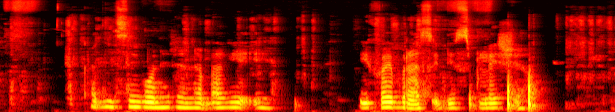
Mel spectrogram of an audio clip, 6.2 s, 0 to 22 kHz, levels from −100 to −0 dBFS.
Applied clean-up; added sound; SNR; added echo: classical method log-MMSE.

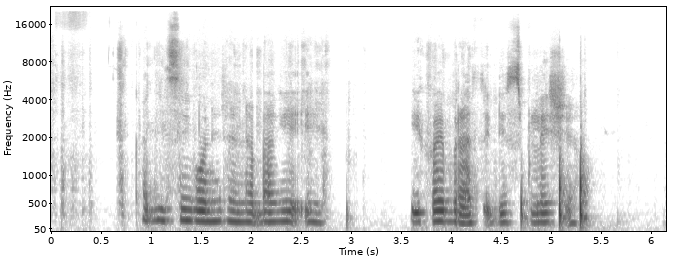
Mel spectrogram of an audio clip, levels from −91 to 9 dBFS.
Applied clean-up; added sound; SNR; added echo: neural mask model RNNoise.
